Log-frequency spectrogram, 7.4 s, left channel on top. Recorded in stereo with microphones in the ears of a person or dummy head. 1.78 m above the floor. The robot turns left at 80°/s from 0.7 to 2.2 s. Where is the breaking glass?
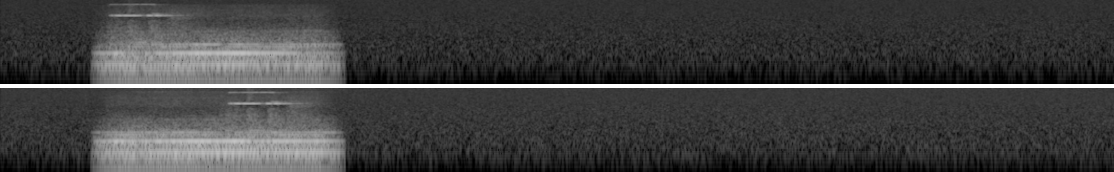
No breaking glass in this recording.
